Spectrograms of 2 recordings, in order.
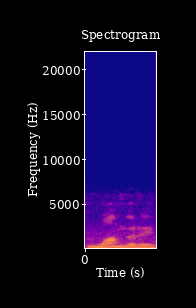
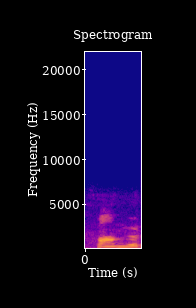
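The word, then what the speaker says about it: Whangārei: first of all John it's not pronounced Wanger because apparently the W is silent it's pronounced fanger and I'm I've been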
